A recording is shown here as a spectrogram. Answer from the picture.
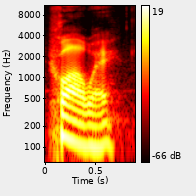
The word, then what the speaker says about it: Huawei: And she basically Huawei. Yeah, that's how you say it.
